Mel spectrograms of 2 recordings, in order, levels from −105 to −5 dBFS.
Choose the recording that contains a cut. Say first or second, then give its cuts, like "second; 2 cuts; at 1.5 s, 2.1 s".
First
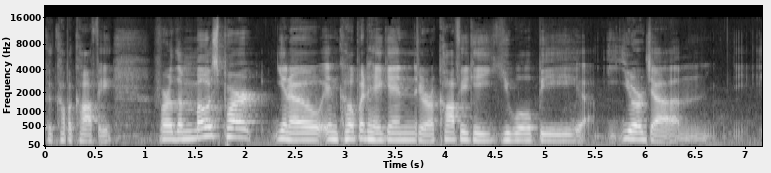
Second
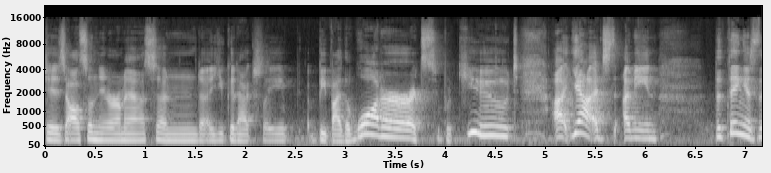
first; 4 cuts; at 3.7 s, 4.3 s, 5.5 s, 6.0 s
